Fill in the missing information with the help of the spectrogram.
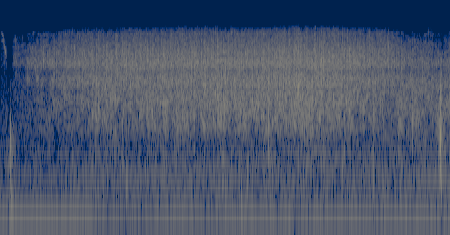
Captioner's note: water running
